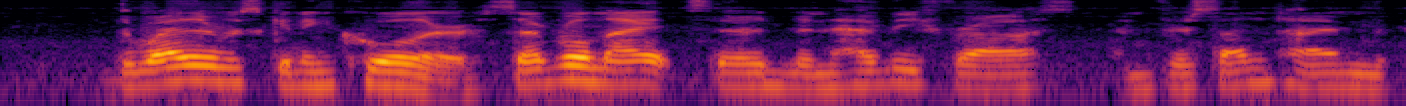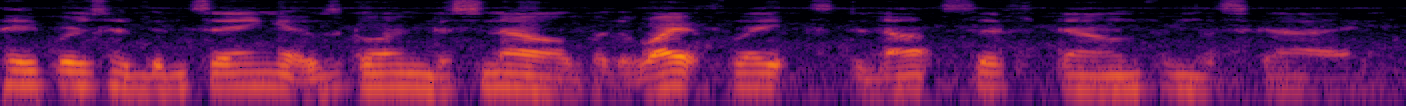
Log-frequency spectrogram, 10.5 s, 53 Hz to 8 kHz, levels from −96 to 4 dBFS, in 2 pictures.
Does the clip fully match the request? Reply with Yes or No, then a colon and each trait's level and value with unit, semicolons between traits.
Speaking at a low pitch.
Yes: low, 125 Hz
